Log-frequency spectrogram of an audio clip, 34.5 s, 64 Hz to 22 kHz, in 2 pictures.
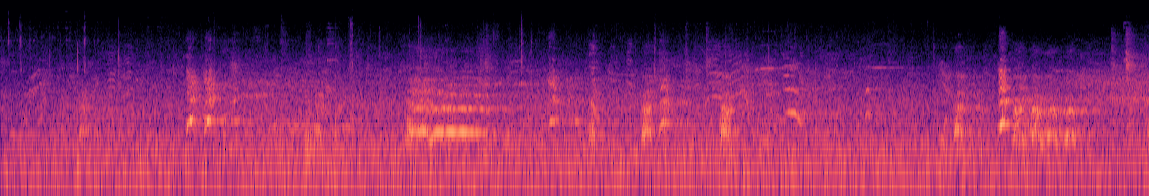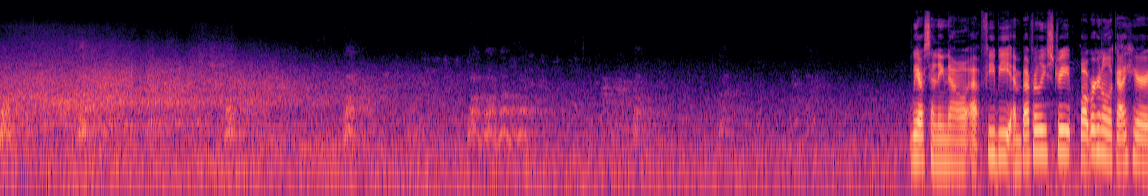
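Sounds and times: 
hubbub: 0:00.0 - 0:34.4
dogs barking and yipping at an off-leash dog park: 0:00.4 - 0:01.6, 0:02.7 - 0:05.4, 0:06.0 - 0:21.2, 0:22.2 - 0:25.4, 0:26.2 - 0:27.1, 0:29.1 - 0:29.7
speech: 0:30.9 - 0:34.4.

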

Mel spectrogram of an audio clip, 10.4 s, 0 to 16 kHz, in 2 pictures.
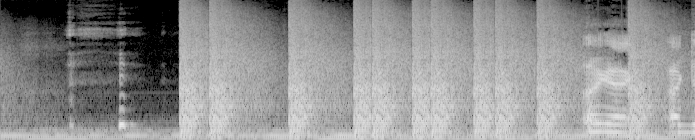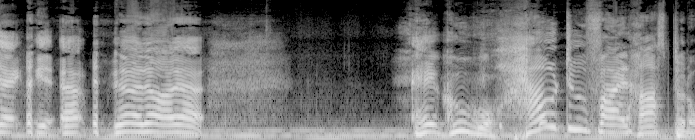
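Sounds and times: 
laughter: 0:00.4 - 0:01.3, 0:04.4 - 0:07.0
gunfire from guns in a video game: 0:01.4 - 0:05.3
speech: 0:04.5 - 0:07.0, 0:08.3 - 0:10.4.

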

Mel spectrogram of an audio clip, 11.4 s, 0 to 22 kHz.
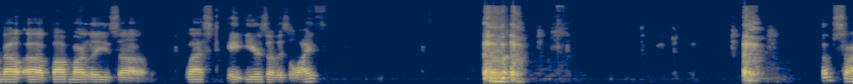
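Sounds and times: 
speech: 0:00.0 - 0:04.4, 0:11.0 - 0:11.3
person coughing: 0:06.4 - 0:07.4, 0:09.8 - 0:10.4.

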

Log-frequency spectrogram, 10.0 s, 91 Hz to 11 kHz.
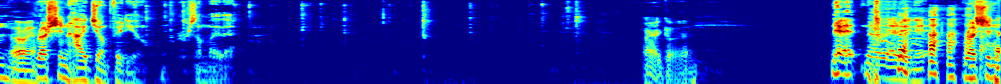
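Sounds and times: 
speech: 0:00.0 - 0:02.4, 0:06.4 - 0:07.1, 0:08.3 - 0:09.9
quiet keyboard typing: 0:01.2 - 0:06.1
laughter: 0:08.6 - 0:09.9.

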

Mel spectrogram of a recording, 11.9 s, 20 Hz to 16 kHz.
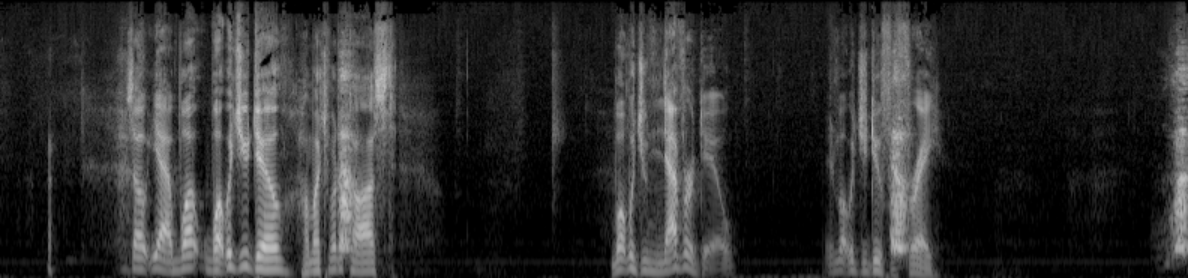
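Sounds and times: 
speech: 0:01.3 - 0:04.0, 0:06.1 - 0:07.4, 0:08.2 - 0:09.4
pet dog barking: 0:03.4 - 0:03.7, 0:08.9 - 0:09.3, 0:11.6 - 0:11.8.

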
